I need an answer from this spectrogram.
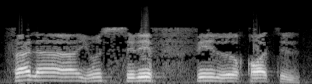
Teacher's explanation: You will merge the two fa's together. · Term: idgham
